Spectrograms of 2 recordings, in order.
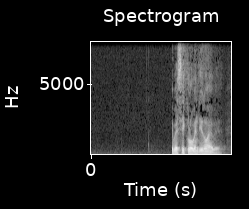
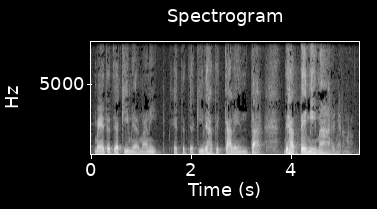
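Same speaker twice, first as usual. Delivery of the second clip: tender coaxing; 5 semitones lower, 5 dB quieter than usual. Acted. Acts warming a cold brother.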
